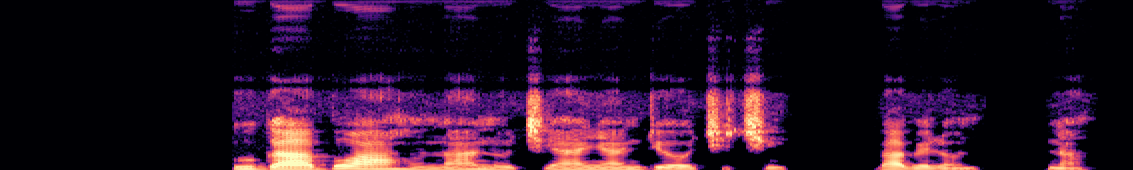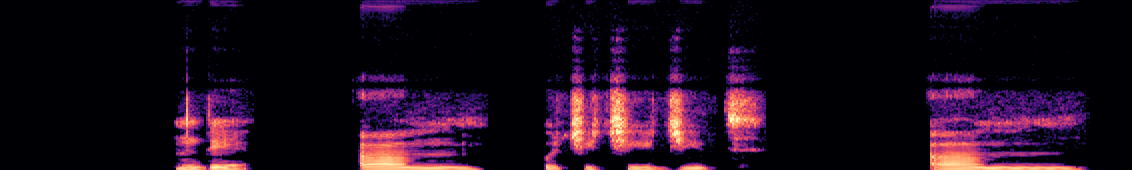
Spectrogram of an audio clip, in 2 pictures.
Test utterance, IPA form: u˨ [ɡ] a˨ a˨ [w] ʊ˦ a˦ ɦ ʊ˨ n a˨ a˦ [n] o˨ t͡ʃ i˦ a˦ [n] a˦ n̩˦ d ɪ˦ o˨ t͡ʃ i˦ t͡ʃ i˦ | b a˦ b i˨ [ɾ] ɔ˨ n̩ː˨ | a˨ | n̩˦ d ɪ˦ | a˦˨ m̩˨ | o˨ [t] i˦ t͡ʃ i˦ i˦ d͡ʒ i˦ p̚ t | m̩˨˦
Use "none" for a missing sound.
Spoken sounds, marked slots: ɡ, b, n, ɲ, l, t͡ʃ

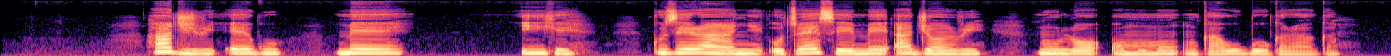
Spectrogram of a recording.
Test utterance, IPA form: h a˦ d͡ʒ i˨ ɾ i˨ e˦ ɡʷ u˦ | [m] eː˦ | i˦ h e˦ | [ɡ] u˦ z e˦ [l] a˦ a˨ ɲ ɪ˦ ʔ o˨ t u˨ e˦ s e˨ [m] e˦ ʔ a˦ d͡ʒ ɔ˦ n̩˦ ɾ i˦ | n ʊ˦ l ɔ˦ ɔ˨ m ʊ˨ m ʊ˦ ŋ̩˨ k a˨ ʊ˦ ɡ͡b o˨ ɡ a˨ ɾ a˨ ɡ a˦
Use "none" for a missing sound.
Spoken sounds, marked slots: m, k, ɾ, m

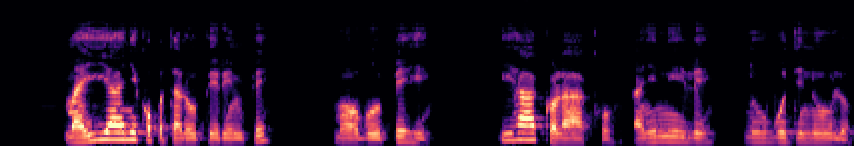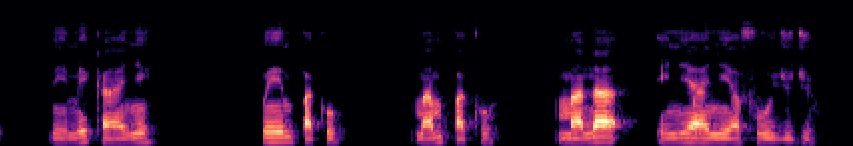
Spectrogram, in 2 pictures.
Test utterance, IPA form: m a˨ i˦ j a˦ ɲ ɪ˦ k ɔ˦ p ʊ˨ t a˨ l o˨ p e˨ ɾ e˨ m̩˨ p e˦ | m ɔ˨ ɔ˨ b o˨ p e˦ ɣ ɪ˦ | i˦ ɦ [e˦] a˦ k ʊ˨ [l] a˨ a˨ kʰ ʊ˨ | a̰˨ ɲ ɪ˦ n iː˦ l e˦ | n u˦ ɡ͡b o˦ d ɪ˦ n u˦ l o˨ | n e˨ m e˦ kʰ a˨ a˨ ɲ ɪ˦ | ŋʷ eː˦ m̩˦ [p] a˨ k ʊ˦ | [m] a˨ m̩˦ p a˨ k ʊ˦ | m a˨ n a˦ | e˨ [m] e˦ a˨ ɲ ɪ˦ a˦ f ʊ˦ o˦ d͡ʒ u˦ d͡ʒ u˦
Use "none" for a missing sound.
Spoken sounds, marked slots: a˦, l, p, m, ɲ

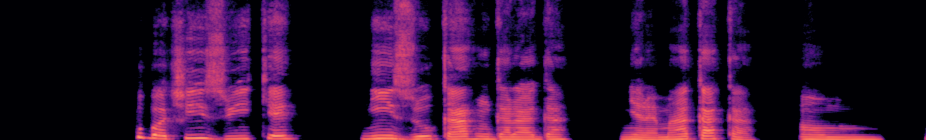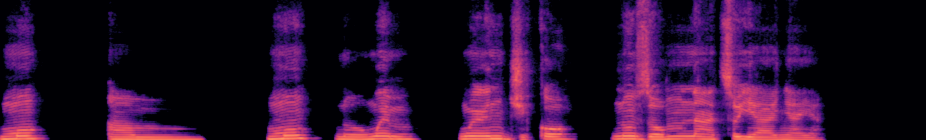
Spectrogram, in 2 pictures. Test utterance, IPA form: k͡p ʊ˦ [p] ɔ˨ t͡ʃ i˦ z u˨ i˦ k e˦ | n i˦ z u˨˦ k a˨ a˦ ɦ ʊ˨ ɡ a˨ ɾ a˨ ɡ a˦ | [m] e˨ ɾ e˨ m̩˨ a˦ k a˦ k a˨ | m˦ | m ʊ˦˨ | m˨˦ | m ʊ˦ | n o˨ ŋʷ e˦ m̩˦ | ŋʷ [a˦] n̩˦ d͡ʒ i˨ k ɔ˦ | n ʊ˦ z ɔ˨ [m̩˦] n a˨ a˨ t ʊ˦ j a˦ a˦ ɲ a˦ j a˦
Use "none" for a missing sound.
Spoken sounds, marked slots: b, ɲ, e˦, m̩˦

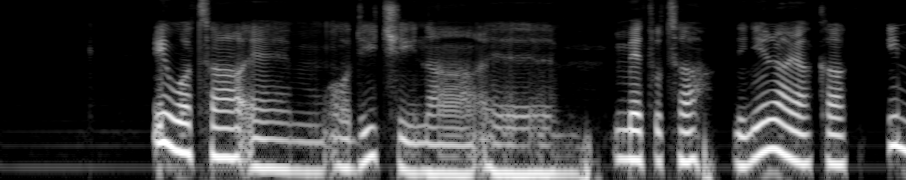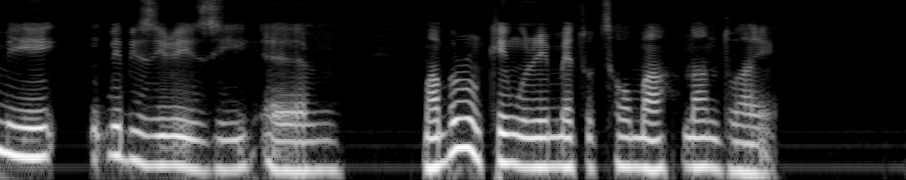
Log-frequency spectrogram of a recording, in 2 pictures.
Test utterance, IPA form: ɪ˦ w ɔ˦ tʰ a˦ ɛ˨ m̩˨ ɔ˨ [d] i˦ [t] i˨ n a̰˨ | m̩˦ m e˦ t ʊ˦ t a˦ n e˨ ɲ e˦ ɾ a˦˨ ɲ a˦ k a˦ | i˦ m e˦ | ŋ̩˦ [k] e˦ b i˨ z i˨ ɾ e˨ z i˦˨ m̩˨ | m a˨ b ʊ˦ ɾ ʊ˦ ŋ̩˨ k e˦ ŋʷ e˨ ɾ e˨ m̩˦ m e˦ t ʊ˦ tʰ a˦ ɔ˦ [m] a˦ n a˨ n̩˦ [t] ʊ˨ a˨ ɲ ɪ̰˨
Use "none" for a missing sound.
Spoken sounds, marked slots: d, t͡ʃ, k͡p, m, d

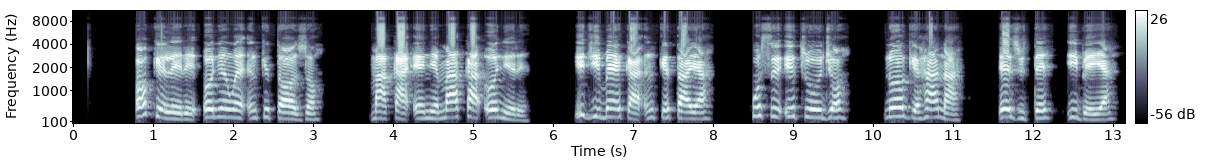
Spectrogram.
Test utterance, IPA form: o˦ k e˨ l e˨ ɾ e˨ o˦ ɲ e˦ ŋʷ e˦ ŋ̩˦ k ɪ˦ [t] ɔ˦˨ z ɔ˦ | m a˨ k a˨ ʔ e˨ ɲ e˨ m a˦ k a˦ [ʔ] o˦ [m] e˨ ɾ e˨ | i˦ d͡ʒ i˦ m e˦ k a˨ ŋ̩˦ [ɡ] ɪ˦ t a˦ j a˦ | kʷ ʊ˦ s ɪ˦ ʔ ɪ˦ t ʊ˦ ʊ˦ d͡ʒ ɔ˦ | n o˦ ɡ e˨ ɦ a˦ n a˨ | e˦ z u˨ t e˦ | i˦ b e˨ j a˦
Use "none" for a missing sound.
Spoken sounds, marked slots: t, ʔ, ɲ, k

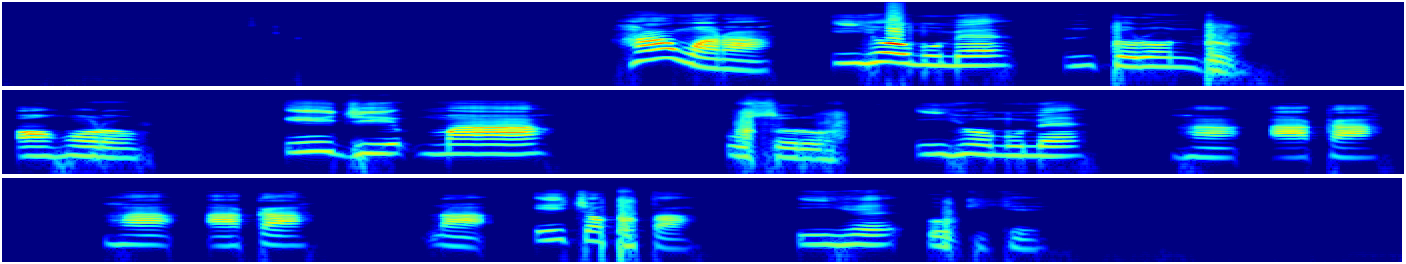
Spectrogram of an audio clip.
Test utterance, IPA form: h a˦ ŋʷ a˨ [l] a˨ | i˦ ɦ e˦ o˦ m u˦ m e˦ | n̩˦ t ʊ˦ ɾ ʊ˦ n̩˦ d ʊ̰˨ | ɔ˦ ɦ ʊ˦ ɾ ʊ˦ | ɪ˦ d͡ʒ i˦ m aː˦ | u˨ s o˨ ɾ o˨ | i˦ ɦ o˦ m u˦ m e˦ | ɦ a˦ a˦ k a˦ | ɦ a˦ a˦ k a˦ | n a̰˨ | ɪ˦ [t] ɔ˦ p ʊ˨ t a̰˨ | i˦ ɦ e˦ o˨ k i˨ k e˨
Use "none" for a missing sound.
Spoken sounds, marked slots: ɾ, t͡ʃ

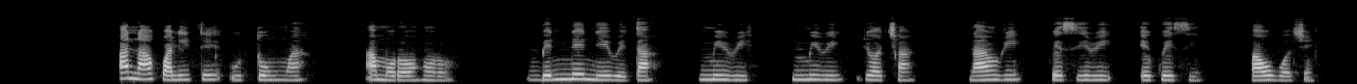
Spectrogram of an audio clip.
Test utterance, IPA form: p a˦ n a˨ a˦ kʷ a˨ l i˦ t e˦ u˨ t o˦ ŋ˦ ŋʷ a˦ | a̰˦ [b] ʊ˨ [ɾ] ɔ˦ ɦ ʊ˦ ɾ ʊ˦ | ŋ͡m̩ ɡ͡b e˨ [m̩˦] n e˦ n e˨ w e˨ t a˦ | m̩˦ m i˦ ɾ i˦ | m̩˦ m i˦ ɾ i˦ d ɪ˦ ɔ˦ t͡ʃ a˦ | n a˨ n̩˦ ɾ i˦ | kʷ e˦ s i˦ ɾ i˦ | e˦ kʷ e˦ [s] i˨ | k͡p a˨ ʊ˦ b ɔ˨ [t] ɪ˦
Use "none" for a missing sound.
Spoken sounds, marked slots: m, ɾ, n̩˦, s, t͡ʃ

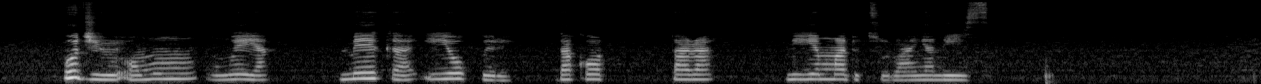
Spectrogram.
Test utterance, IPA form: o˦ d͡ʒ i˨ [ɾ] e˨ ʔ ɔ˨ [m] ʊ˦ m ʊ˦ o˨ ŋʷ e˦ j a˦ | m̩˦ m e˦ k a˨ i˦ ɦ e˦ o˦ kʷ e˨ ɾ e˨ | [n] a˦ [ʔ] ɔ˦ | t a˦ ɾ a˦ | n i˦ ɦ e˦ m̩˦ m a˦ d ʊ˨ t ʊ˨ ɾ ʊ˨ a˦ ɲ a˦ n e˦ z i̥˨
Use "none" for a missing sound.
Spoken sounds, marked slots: ɾ, m, d, k

